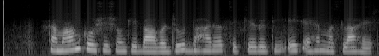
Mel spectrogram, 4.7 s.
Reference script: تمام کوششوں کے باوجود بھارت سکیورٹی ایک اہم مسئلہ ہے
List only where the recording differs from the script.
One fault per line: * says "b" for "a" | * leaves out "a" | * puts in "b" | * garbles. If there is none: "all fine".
all fine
